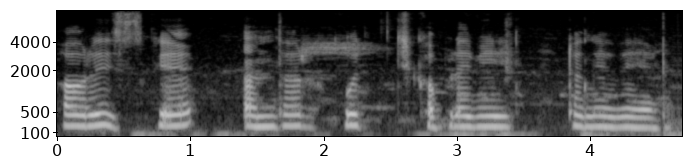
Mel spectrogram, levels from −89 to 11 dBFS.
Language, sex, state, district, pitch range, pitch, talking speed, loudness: Hindi, female, Uttar Pradesh, Saharanpur, 195-220 Hz, 205 Hz, 115 wpm, -19 LUFS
